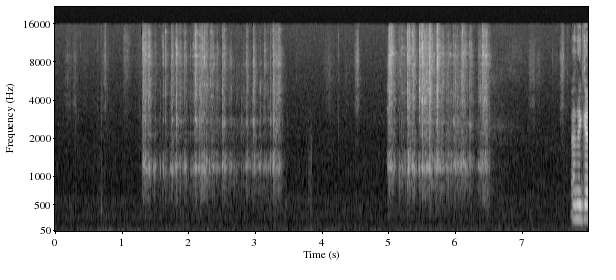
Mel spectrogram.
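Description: Plastic Wonder Clips and fabric being handled as the clips are put onto a zipper panel. The rustling and clicking come in two bursts, about two seconds and a second and a half long.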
